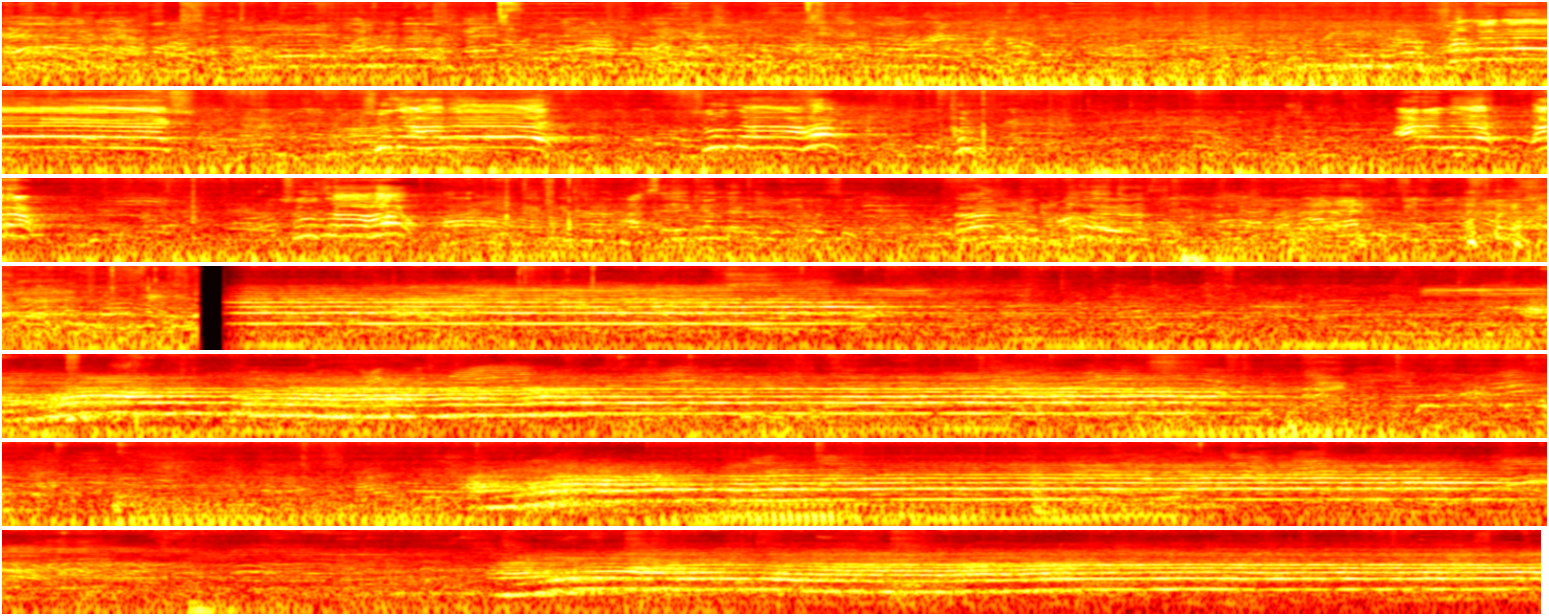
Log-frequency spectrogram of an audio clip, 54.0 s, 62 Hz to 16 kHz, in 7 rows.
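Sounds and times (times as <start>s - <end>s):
people talking: 0.0s - 24.2s.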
